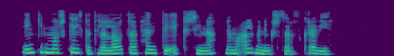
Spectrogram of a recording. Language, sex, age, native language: Icelandic, female, 30-39, Icelandic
